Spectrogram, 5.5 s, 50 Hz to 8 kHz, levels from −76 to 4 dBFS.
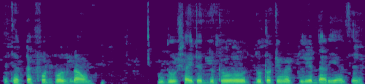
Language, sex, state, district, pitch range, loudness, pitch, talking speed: Bengali, male, West Bengal, Dakshin Dinajpur, 110-120 Hz, -18 LUFS, 115 Hz, 175 wpm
